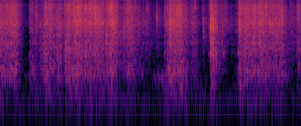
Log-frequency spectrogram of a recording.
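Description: Crinkly packaging wrap being rustled and pulled off by hand as a ring light is unwrapped, going on in stretches with a few brief pauses.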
